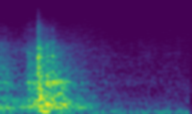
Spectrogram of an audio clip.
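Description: A door shut quickly in a dark room during a hurried escape, giving one dull thud with a brief rattle, close and moderately loud, then fading into quiet room tone.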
